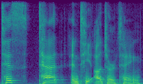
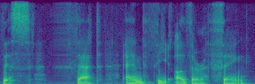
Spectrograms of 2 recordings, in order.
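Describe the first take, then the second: First: The th sounds are replaced by hard t sounds. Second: The th sounds are soft, with air through teeth. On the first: The speaker calls it wrong. "they'll pronounce it like tis" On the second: The speaker calls it right. "your tongue slightly in between your teeth and just letting the air pass"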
